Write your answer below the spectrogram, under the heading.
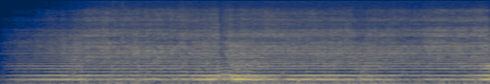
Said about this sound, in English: Bumblebees buzz. I just found out. At a very specific frequency to shake the pollen off the flower. It's the vibration does the trick.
